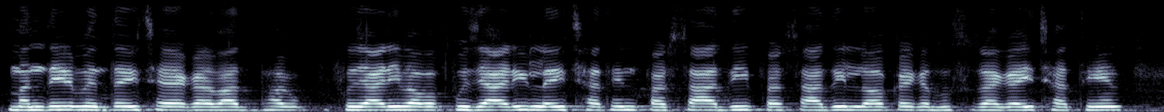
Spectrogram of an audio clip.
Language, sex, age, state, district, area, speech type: Maithili, female, 18-30, Bihar, Muzaffarpur, rural, spontaneous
